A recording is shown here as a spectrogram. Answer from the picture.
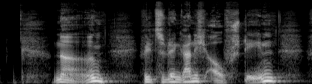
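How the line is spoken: Deep-voiced question. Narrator (German): fragte der Weihnachtsmann mit tiefer Stimme

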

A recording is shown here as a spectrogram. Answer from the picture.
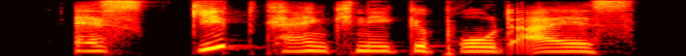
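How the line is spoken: Hissing. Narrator (German): zischte ich

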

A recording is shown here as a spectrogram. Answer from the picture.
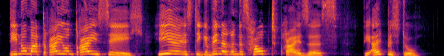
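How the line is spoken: Calling out. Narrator (German): rief

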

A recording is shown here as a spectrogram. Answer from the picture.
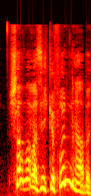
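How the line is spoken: Excited call. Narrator (German): rief er aufgeregt

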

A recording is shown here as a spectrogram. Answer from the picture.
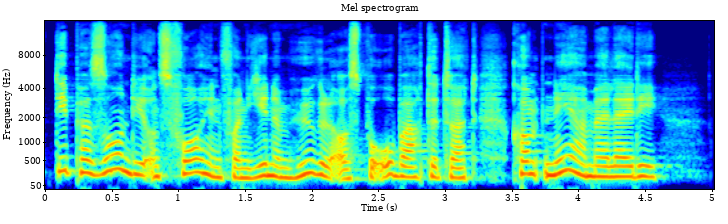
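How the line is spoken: Worried call. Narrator (German): rief Sarah beunruhigt

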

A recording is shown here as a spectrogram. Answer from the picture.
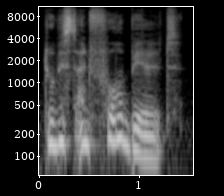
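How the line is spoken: Whispered. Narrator (German): Andere flüstern mir zu

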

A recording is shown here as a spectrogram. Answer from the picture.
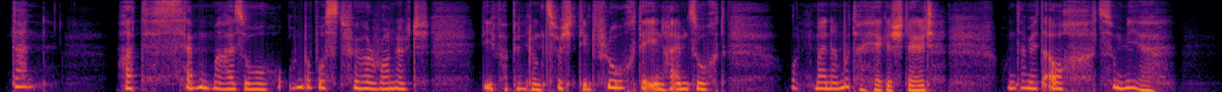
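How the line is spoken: Thin voice. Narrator (German): Granny antwortete mit dünner Stimme

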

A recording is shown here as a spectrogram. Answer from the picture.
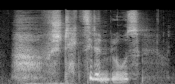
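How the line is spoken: Murmur. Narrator (German): murmelte sie

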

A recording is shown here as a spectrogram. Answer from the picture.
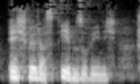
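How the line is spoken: Groaning. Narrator (German): stöhnte Robert

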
